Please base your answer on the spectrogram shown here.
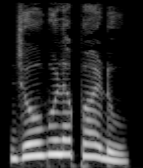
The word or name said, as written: ಜೋಗುಳಪಾಡು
